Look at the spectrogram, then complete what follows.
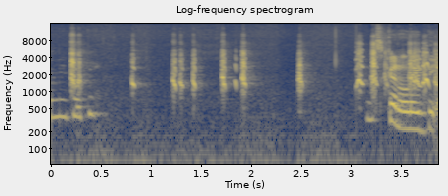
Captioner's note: bird coos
